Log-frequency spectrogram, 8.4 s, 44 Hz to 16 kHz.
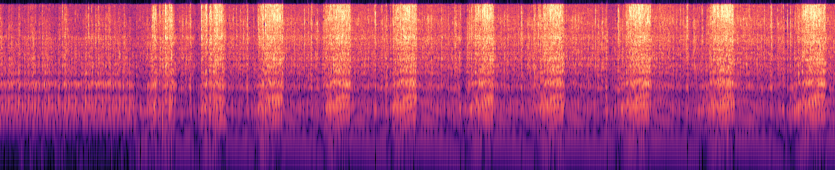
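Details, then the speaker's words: Newly assembled air-cooled flat-four 2054 engine on its first start, carburetors left unadjusted. Crisp rev blips about once a second rise and fall cleanly over a steady idle; the engine runs well from the first try. "bom a gente deixando agora é a primeira impressão de lado que o barulho é eu acho que o motor funciona muito bem logo de primeira"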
